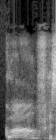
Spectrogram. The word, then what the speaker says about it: Guelph: the University of Guelph. Is that how you pronounce it? Sorry. – That's right. That's right.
